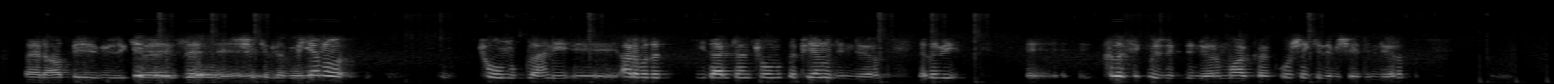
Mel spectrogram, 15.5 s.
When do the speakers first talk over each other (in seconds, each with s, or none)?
1.3 s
